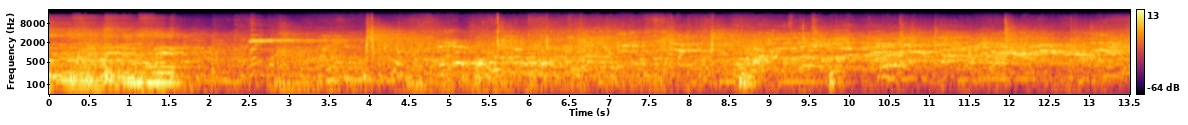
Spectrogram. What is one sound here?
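Spectators chatter and call out in an echoing rink.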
